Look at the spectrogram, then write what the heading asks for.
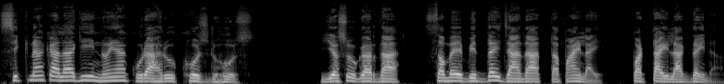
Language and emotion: Nepali, neutral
